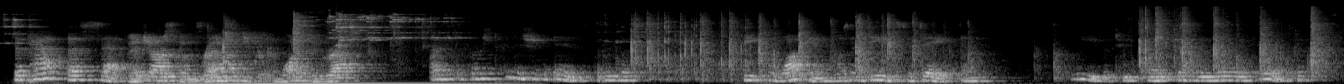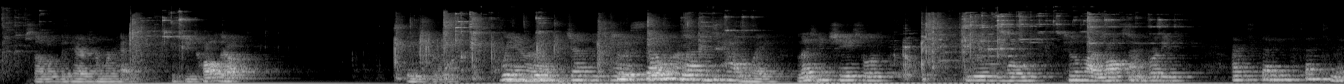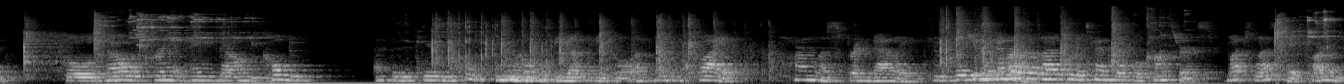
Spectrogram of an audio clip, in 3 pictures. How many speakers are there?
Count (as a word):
three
